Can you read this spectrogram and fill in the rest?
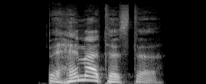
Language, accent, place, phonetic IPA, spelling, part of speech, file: German, Germany, Berlin, [bəˈhɛmɐtəstə], behämmerteste, adjective, De-behämmerteste.ogg
- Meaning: inflection of behämmert: 1. strong/mixed nominative/accusative feminine singular superlative degree 2. strong nominative/accusative plural superlative degree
